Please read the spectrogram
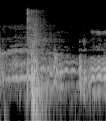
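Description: An office door opens with a heavy thunk, then swings shut with a second solid thud about a second later, over a faint low murmur of voices.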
